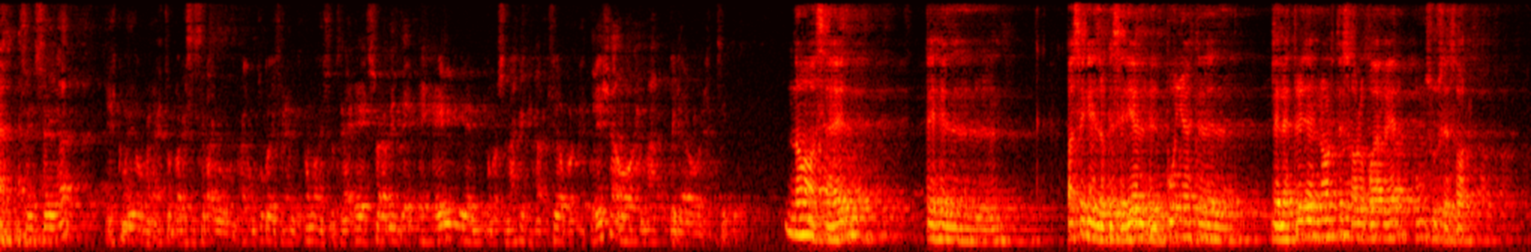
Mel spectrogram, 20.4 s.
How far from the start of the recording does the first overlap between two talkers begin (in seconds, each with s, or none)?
none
